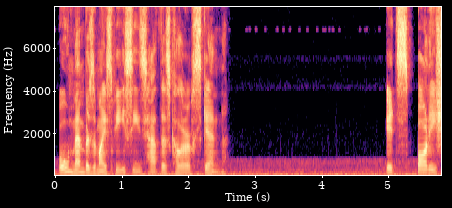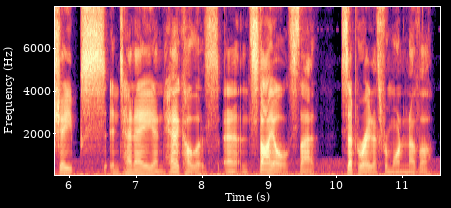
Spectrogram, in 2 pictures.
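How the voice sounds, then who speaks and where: Woman acting as an earnest, low-voiced alien girl. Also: animated, measured pace, fairly bright tone, a little hiss or hum, full character voice, rough recording. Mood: curious. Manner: hesitant, stammering, reassuring. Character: earnest, easily flustered alien girl researcher abducting a human. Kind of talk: ASMR roleplay voice acting.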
